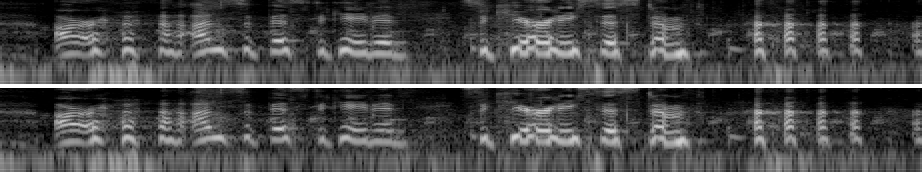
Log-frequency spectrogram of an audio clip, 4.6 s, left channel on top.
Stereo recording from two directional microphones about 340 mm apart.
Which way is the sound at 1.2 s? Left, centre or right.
Left.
